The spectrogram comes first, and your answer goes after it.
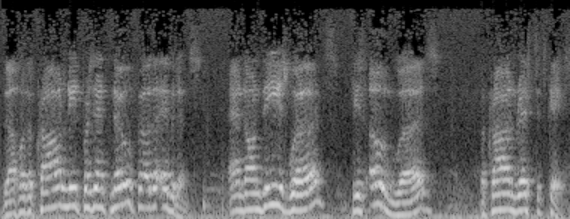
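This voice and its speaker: Higher-pitched formal barrister, old radio. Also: male voice, lively intonation. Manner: formal, measured, oratorical. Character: formal, deliberate male courtroom barrister. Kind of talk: vintage radio drama, formal recitation. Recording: muffled, noisy vintage radio recording.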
